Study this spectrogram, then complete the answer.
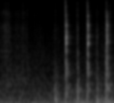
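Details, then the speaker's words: Subaru Forester manual shifter linkage rocked by hand: four sharp metallic clacks about a third of a second apart. The hardened, worn rubber shifter bushing lets the linkage slop, felt as play in the shift knob. "you hear that you can see it moving and that's the play you got in your shift knob inside the car"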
